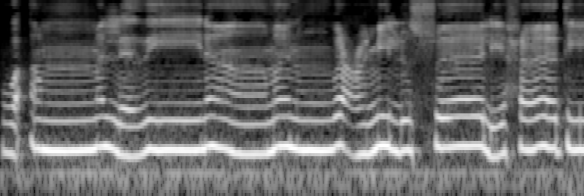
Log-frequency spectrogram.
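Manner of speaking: slow melodic chanted recitation; Quran recitation. Acted. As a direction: chant the verse slowly with long vowels.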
